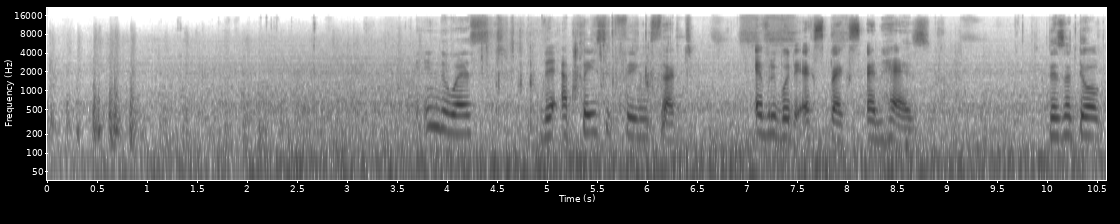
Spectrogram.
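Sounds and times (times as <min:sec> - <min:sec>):
health-care train wheels clattering on railway track: 0:00.0 - 0:09.2
health-care train rumbling along a railway track: 0:00.0 - 0:10.5
speech: 0:03.8 - 0:09.0, 0:10.0 - 0:10.5.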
